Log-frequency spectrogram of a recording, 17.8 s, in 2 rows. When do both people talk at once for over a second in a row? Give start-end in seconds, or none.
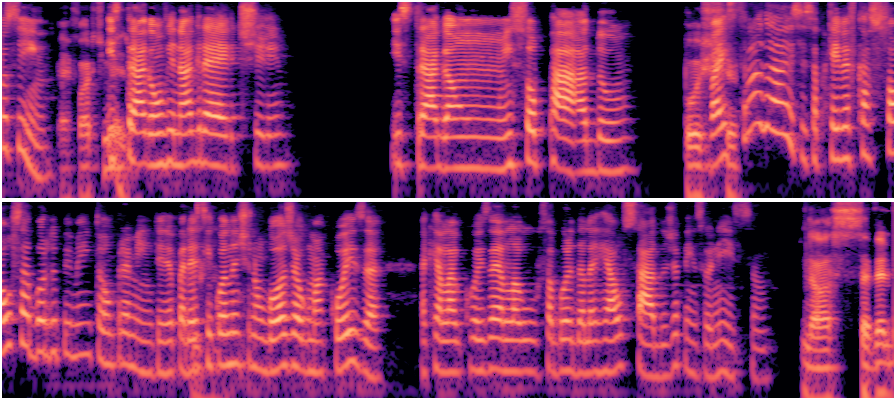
none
